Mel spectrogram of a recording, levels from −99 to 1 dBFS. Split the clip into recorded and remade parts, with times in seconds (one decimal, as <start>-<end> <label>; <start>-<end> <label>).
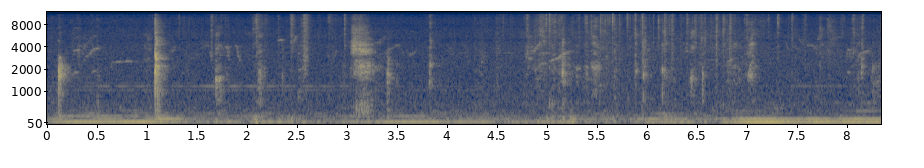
0.0-8.3 recorded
